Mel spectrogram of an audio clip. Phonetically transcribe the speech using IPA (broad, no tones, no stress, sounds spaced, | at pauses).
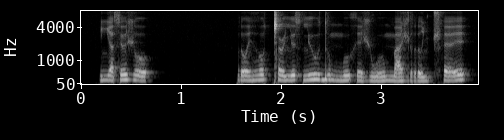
ʎ a s ʏ ʒ o | ɾ o e̯ ɦ o ǀ ə˞ lʲ o s lʲ u d u m u x e ʒ w u m a ʒ r o ʎ ʈ͡ʂʰ ɛ e̯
